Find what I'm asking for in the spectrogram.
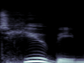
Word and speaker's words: Hubie: It's pronounced Hubie.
